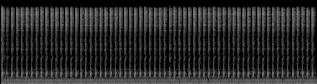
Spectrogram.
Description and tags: Sound of text appearing on screen as used in many action movies like The Bourne Trilogy etc. Short pulses repeat eachother. Sound was made by recording an electric motor and putting the sound through filters in Adobe Audition.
